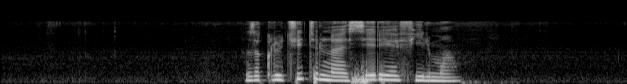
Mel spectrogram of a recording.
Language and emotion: Russian, neutral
